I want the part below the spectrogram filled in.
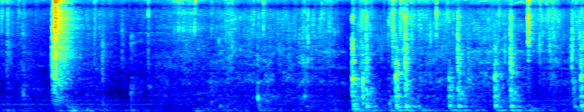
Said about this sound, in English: And then we stir in our powdered cheese.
